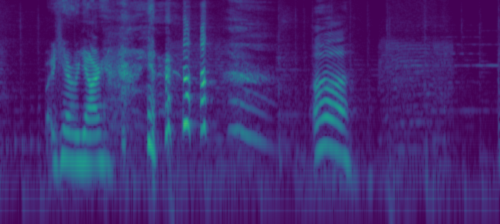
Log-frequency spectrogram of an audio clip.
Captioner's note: laughter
